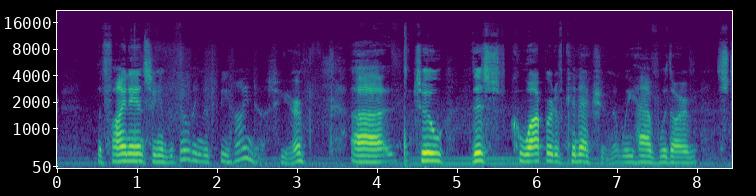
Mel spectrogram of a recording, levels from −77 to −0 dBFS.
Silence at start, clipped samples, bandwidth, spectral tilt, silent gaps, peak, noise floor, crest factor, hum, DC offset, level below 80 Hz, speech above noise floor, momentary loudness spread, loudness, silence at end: 0.5 s; under 0.1%; 14.5 kHz; -5.5 dB/octave; none; 0 dBFS; -45 dBFS; 18 dB; none; under 0.1%; -50 dBFS; 27 dB; 18 LU; -18 LUFS; 0.05 s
